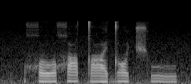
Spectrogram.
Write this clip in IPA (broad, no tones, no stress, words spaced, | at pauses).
χoχœ tˤɛdɔt͡ʃʰu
